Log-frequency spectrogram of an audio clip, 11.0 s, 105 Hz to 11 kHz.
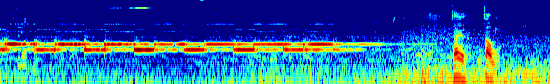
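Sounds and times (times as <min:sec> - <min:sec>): two-tone emergency siren: 0:00.0 - 0:07.8.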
